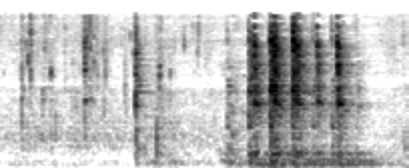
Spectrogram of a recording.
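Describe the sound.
Stirring onion and pepper in a pan while they brown: soft scraping and light clinks at first, then a louder, busier stretch of scraping strokes through the second half.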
